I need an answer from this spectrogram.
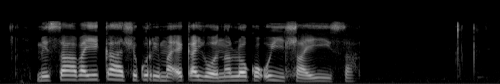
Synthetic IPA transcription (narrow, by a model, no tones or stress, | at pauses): misaβajikaɬɛkurimaʔɛkajɔnalɔkɔʔujiɬajiːsa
